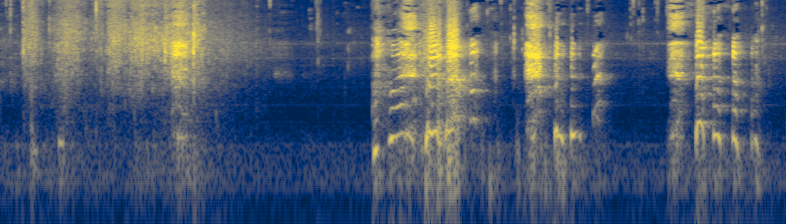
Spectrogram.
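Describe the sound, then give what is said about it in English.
Green gift wrapping paper being torn open on a birthday present, with loud crinkling rips in a long first burst, a short pause, then several more quick tearing bursts. “I shouldn't be opening this till Sunday”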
